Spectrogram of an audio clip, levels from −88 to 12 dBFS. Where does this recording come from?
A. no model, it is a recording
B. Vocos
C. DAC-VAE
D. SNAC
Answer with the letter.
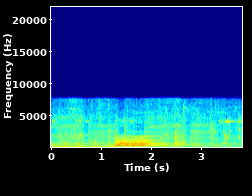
A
